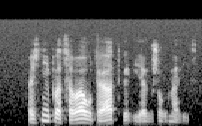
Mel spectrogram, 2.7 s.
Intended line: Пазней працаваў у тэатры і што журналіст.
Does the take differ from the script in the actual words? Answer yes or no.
yes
